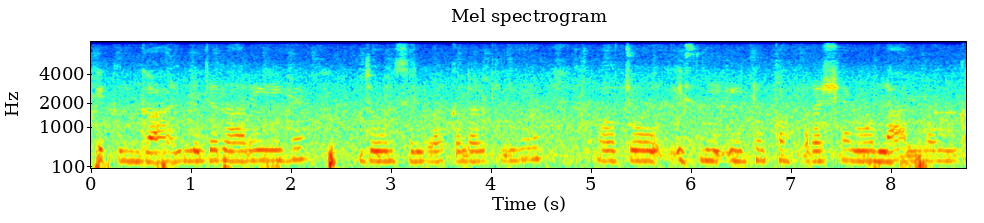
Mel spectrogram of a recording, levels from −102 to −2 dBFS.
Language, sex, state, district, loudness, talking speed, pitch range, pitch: Hindi, female, Haryana, Jhajjar, -25 LUFS, 150 wpm, 190-200 Hz, 195 Hz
